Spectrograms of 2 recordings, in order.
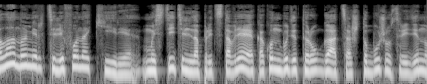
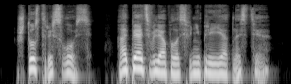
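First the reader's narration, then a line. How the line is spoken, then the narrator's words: Sleep-hoarse question. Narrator (Russian): Хриплым от сна голосом спросил Киря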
